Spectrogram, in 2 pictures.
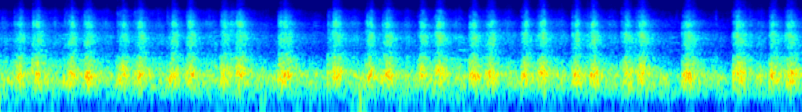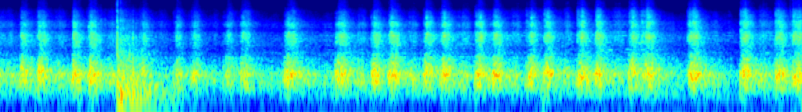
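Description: Marching drums beating a fast, steady rhythm of sharp strokes, about five a second, over a continuous lower rumble.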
